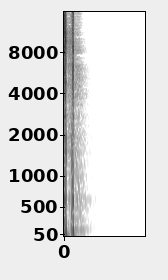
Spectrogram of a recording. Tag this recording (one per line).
Scissors-Jump
Video-Game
